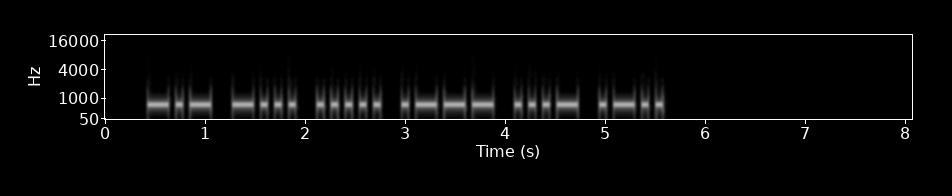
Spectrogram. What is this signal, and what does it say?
Morse code, heard as a keyed tone, about 17 wpm, 700 Hz. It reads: KB5JVL
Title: USA Call Signs 17wpm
